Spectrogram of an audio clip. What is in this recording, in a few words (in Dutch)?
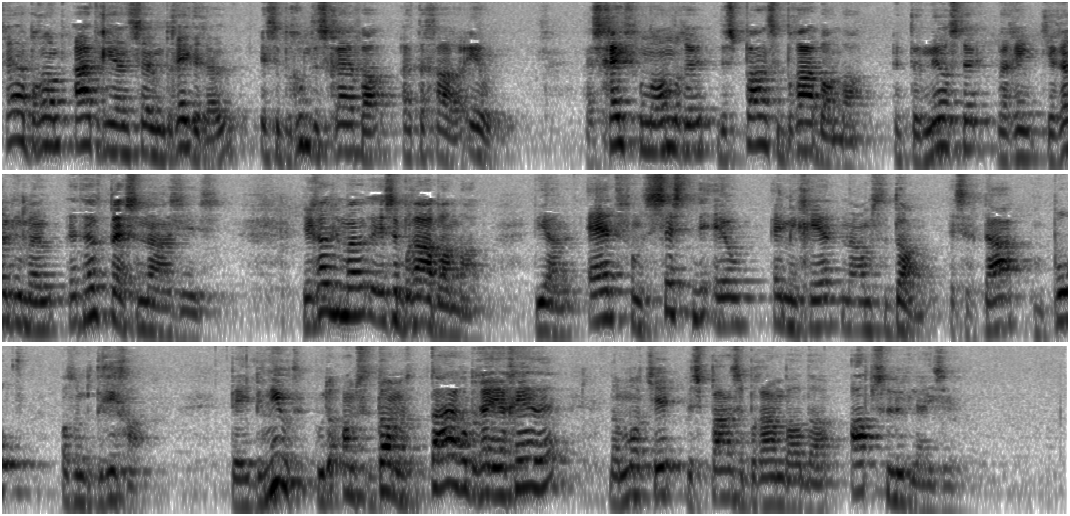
Fragment Haags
